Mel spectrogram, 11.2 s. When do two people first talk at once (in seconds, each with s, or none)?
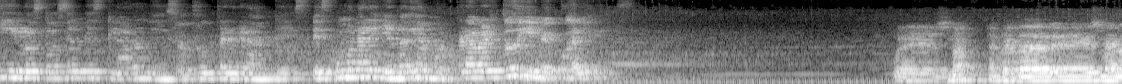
none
